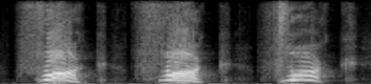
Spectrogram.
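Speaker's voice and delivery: high, loud bursts of cursing; pained yelling. Retold or imitated. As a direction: yell each word as a separate jolt of pain. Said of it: "we just keep hearing".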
